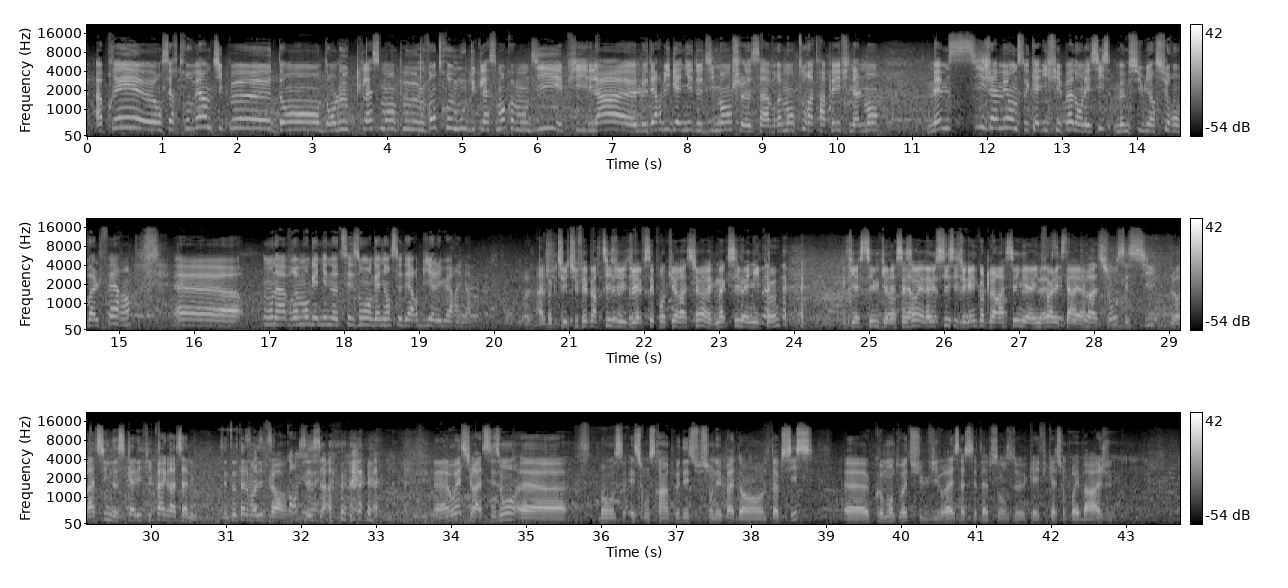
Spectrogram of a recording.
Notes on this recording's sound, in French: En direct de la Pink'Ride ! Là-bas on a rencontré les joueurs, on leur a posé quelques questions et on a enregistré leurs réponses !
